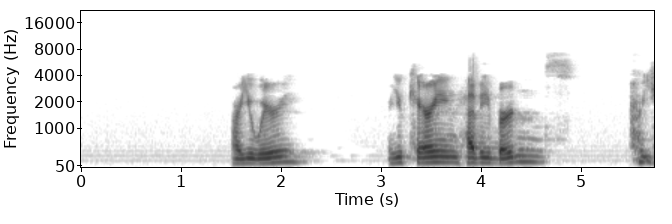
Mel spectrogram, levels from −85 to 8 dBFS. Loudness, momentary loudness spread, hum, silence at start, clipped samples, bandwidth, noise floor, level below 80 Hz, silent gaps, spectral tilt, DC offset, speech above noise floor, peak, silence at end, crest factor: -19 LUFS; 16 LU; none; 1.5 s; under 0.1%; 7 kHz; -69 dBFS; -68 dBFS; none; -8 dB/octave; under 0.1%; 51 dB; 0 dBFS; 0 s; 20 dB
